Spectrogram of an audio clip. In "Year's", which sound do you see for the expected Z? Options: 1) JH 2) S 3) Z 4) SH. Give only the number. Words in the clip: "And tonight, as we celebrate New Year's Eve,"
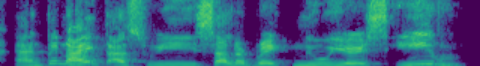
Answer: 2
